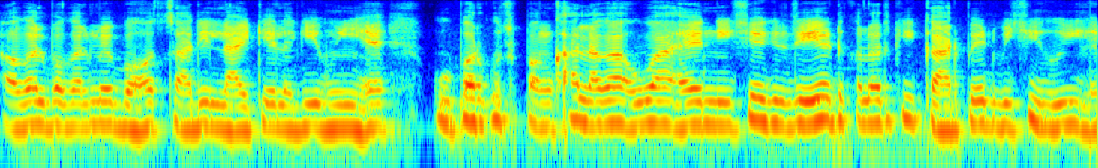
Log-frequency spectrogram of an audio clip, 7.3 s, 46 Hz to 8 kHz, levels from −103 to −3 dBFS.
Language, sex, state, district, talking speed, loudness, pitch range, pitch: Hindi, male, Uttar Pradesh, Jalaun, 180 wpm, -27 LUFS, 165-185 Hz, 175 Hz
